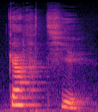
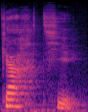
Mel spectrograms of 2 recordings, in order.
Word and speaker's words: quartier: Le dernier, le quartier. Le quartier. Like the brand of jewelry, no Cartier, but for the brand it's written with a C and here with QU, but it's the same pronunciation.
